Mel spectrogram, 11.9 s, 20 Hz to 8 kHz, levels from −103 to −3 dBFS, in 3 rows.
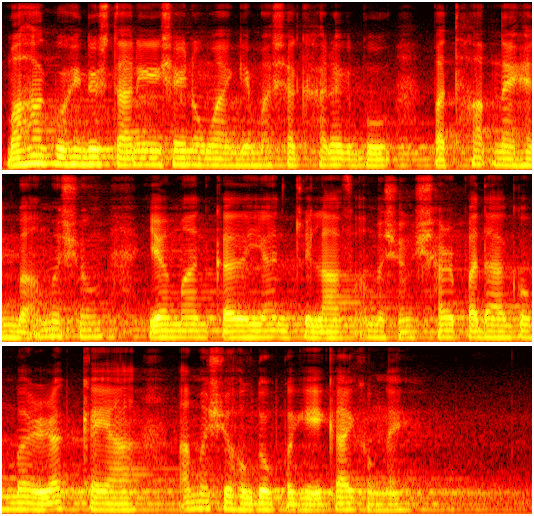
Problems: echo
